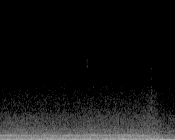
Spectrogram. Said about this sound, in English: In Louisville, Kentucky's largest city, giant water pumps are whirring away near the Ohio River.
